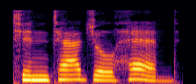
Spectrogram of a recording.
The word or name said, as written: Tintagel Head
